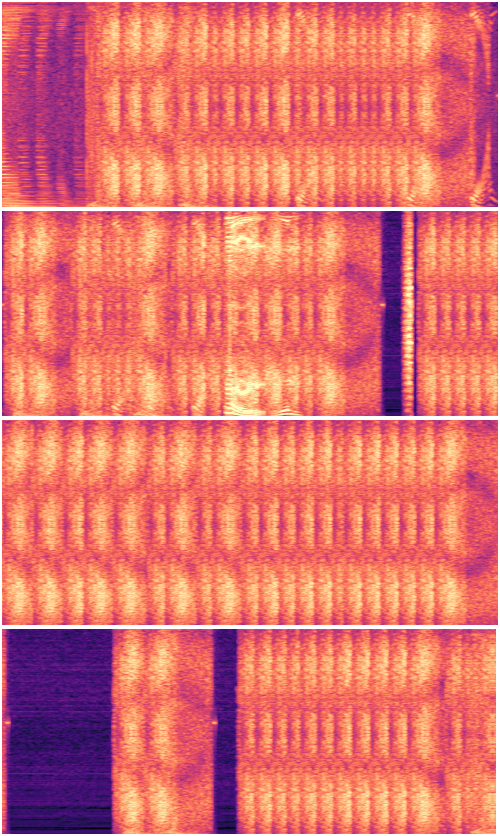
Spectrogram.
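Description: Arcade game music plays with a fast, pulsing beat.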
